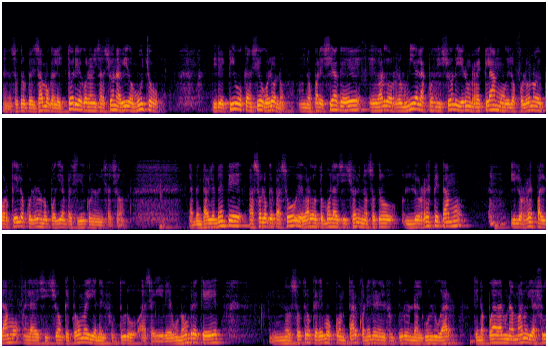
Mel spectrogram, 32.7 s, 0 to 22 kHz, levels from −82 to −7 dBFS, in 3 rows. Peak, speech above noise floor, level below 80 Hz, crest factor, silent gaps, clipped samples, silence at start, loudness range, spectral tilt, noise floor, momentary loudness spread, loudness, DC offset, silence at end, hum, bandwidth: -14 dBFS; 31 dB; -80 dBFS; 14 dB; none; under 0.1%; 0 s; 4 LU; -9.5 dB/octave; -58 dBFS; 9 LU; -28 LUFS; under 0.1%; 0 s; none; 6.2 kHz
